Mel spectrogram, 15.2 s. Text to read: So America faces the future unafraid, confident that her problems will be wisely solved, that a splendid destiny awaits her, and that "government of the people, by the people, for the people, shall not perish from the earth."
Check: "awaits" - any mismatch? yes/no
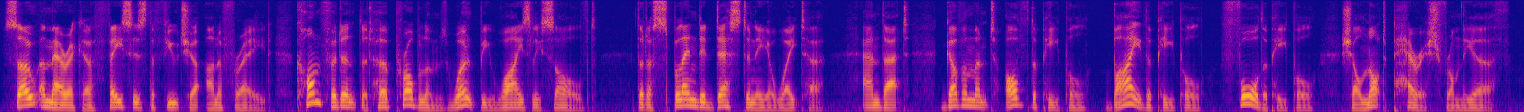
yes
